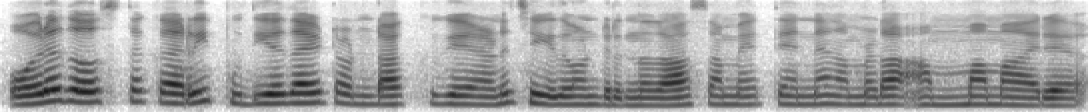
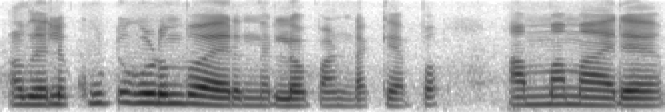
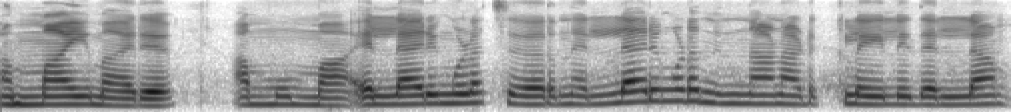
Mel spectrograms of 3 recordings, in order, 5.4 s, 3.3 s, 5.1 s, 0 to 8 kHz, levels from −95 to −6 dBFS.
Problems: low volume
